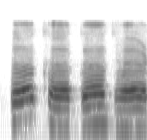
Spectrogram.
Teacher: अल्प प्राण अघोष, महाप्राण अघोष, अल्प प्राण घोष, महाप्राण घोष। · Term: कंठ्य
